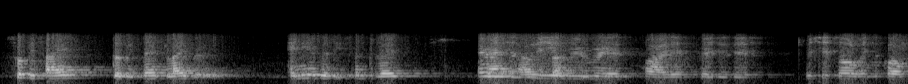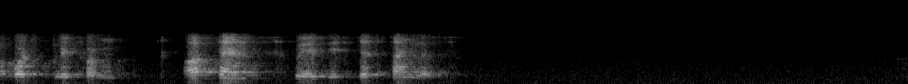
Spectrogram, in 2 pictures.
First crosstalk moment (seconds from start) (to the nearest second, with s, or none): 5 s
